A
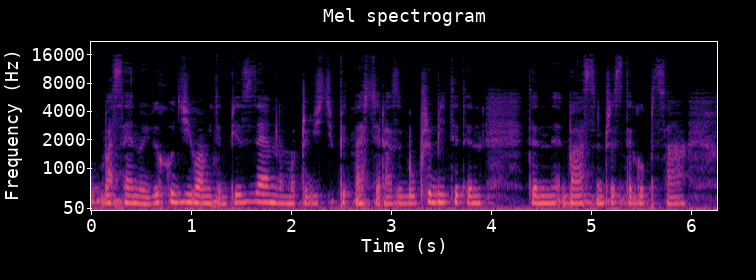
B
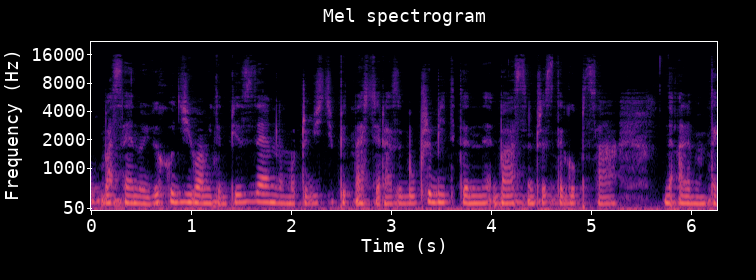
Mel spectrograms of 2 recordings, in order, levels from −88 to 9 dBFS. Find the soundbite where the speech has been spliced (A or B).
B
